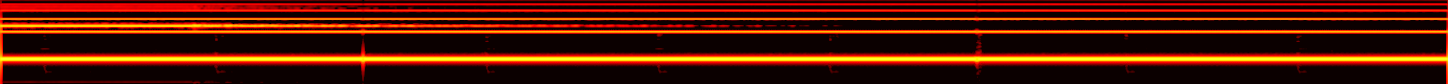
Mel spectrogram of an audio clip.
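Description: A single unbroken high electronic tone from a monitor: the flatline alarm that signals no detected heartbeat.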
